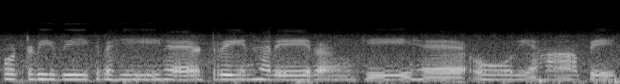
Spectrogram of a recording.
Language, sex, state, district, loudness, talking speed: Hindi, female, Haryana, Rohtak, -18 LUFS, 105 wpm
